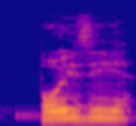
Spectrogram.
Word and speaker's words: Boise: Boise has an amazing community and there's a pride with kind of living here and growing up here.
